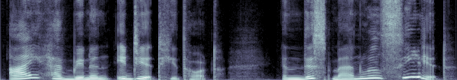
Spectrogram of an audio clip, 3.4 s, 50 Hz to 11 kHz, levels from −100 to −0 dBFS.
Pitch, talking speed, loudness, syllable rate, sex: 270 Hz, 230 wpm, -16 LUFS, 5.3 syllables/s, female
